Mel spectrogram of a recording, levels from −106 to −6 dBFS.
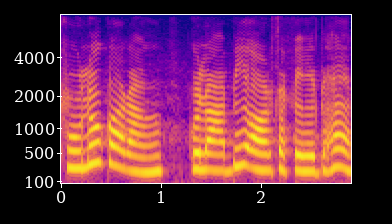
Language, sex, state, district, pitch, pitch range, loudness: Hindi, female, Uttar Pradesh, Lucknow, 255 Hz, 235-285 Hz, -14 LUFS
